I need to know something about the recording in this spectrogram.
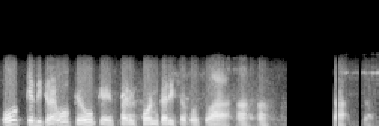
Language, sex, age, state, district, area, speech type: Gujarati, male, 60+, Gujarat, Rajkot, urban, conversation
